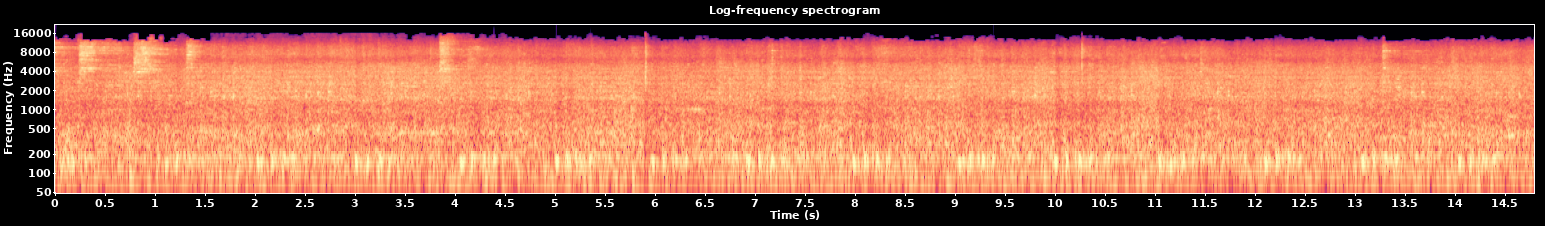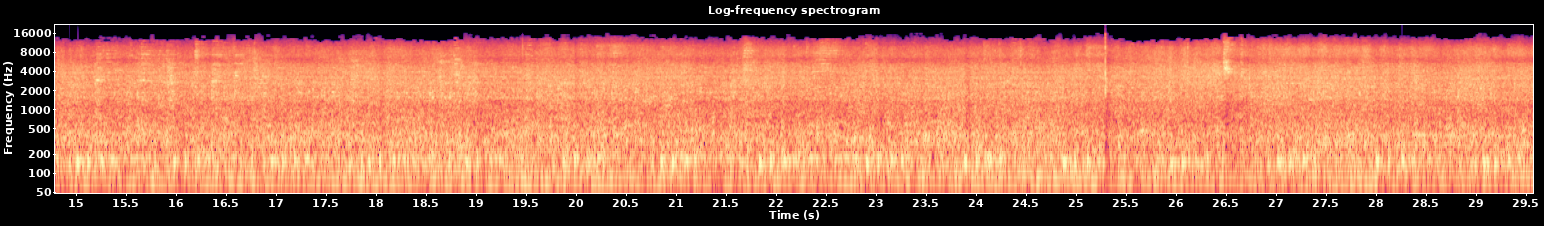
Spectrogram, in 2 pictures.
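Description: Loaded coal hopper cars of a freight train rolling past close by: a loud, steady rumble of steel wheels on the rails.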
